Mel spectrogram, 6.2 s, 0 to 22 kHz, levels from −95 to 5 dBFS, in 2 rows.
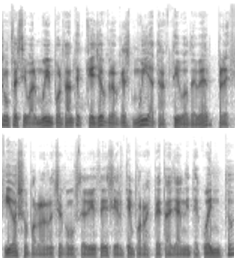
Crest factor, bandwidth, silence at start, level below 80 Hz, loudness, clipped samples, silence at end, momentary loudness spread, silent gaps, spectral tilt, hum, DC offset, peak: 24 dB; 19.5 kHz; 0 s; -54 dBFS; -30 LUFS; under 0.1%; 0 s; 5 LU; none; -4.5 dB/octave; none; under 0.1%; -8 dBFS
